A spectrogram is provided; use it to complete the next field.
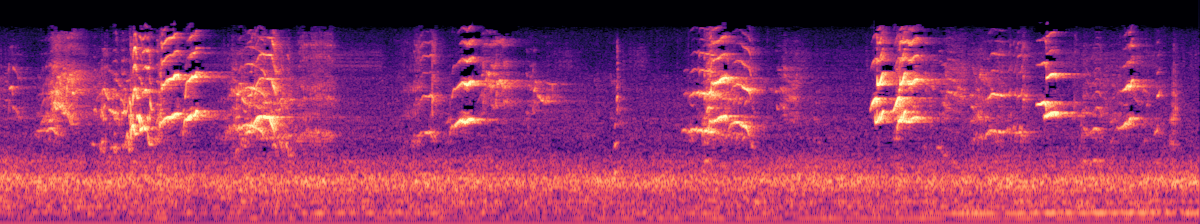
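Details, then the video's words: Several rainbow lorikeets feeding and scattering their food: clusters of shrill screeches and chirps in short bursts every second or two, separated by quieter gaps over a steady low background hum. "Lorikeets Messy Feeding"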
